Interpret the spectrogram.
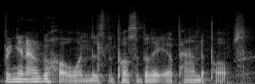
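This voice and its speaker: A man's voice: low voice, animated, fast, background noise. A man running a tabletop game as game master, narrating casually in hesitant, conversational phrasing.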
